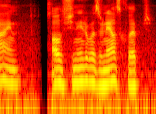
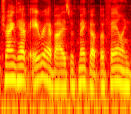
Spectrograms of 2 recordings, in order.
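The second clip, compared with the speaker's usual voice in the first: plain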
